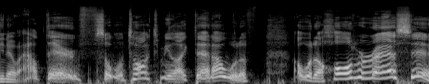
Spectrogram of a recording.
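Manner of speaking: very high, worked-up outburst, close to tears. Retelling what a participant said in a camera interview: imitating someone worked up, near tears. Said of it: "worked up and, like, about to cry".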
